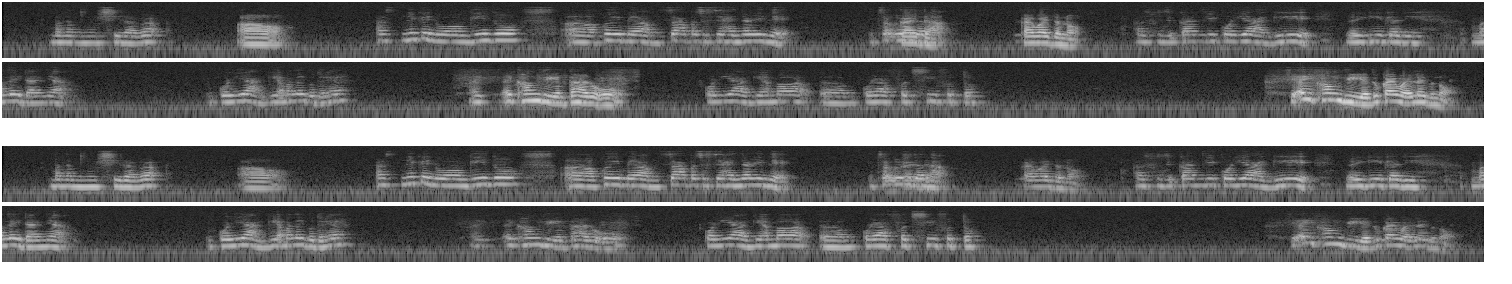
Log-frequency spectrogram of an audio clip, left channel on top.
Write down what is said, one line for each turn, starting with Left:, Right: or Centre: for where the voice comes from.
Right: ꯃꯅꯝ ꯅꯨꯡꯁꯤꯔꯒ
Left: ꯑꯥꯎ
Right: ꯑꯁꯅꯦ ꯀꯩꯅꯣꯒꯤꯗꯣ ꯑꯩꯈꯣꯏ ꯃꯌꯥꯝ ꯆꯥꯕ ꯆꯠꯁꯦ ꯍꯥꯏꯅꯔꯤꯅꯦ
Left: <inaudible>
Right: ꯆꯠꯂꯨꯁꯤꯗꯅ
Left: ꯀꯥꯏꯗ ꯀꯥꯏꯋꯥꯏꯗꯅꯣ
Right: ꯑ ꯍꯧꯖꯤꯛ ꯀꯥꯟꯒꯤ ꯀꯣꯔꯤꯌꯥꯒꯤ ꯅꯣꯏꯒꯤ ꯀꯔꯤ ꯑꯃ ꯂꯩꯗꯥꯏꯅꯦ ꯀꯣꯔꯤꯌꯥꯒꯤ ꯑꯃ ꯂꯩꯕꯗꯣꯍꯦ
Left: ꯑꯩ ꯑꯩ ꯈꯪꯗꯦ ꯑꯝꯇ ꯍꯥꯏꯔꯛꯑꯣ
Right: ꯀꯣꯔꯤꯌꯥꯒꯤ ꯑꯃ ꯀꯣꯔꯤꯌꯥ ꯐꯨꯠ ꯁꯤ ꯐꯨꯠꯇꯣ
Left: ꯁꯤ ꯑꯩ ꯈꯪꯗꯦ ꯑꯗꯨ ꯀꯥꯏ ꯋꯥꯏ ꯂꯩꯕꯅꯣ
